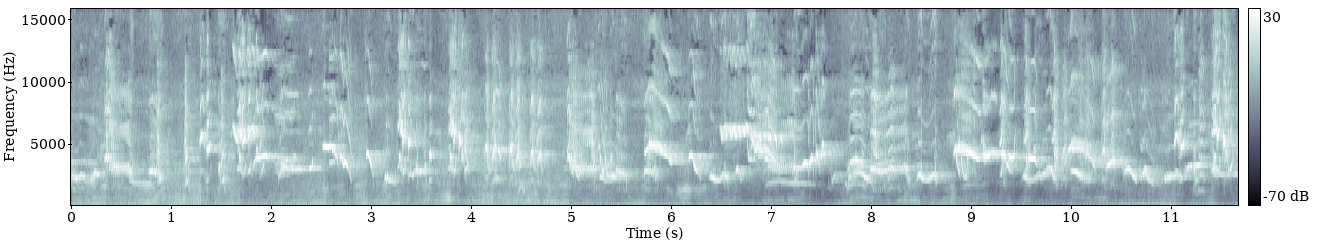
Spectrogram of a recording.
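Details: Long, unbroken outpouring from an Oriental magpie-robin (kacer) mixing many imitated phrases (masteran): piercing whistles, clicks, chattering runs and quick upslurred notes, changing style every second or so.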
